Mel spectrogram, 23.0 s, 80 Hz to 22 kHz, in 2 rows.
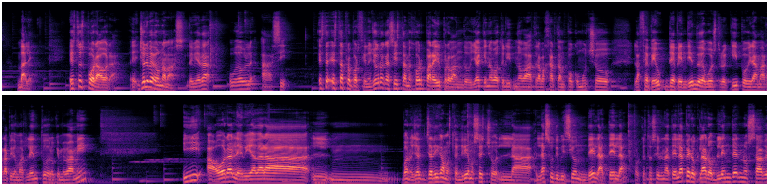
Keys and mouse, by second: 3.1 w, 13.8-22.9 drag, 18.5 Tab, 20.9 Tab.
